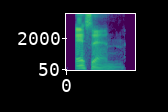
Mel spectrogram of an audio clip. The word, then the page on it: Sn: British English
